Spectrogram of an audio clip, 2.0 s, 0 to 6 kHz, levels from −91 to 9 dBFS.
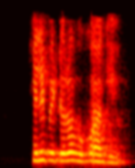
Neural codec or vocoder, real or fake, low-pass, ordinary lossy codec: vocoder, 22.05 kHz, 80 mel bands, HiFi-GAN; fake; 5.4 kHz; AAC, 32 kbps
